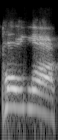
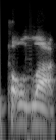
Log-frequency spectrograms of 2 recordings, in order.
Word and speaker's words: Pollock: mr randy johnson's like hey paul lock he knows call me paul luck you gotta learn how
